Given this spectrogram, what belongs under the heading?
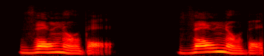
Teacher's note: since the cup sound and the schwah are not that different, then the jaw is pretty much in the same place for the entire word. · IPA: ˈvʌlnəɹəbəl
